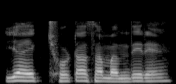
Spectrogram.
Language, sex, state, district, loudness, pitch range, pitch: Hindi, male, Bihar, Gaya, -22 LUFS, 150-165 Hz, 155 Hz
